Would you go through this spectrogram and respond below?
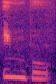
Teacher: ಇಲ್ಲಿ ಅನುಸ್ವಾರಕ್ಕೆ ಮ ಸೌಂಡ್ ಬಂದಿದೆ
